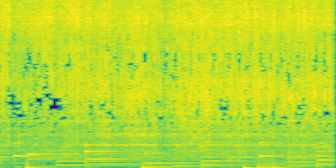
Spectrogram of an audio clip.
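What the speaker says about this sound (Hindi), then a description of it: "फिर हम डालेंगे इसमें टिक्का।" Chicken tikka sizzles in a pan for chicken tikka masala, a steady close hiss with several sharp spatula knocks and scrapes spaced through the short clip.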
